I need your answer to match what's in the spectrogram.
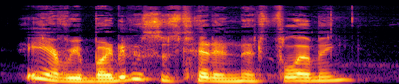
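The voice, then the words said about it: Kermit the Frog character voice. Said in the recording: “I gotta work on my Kermit the Frog”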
